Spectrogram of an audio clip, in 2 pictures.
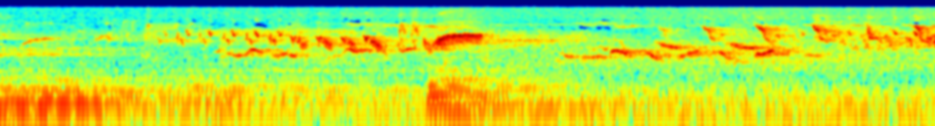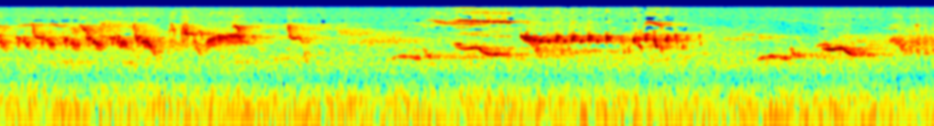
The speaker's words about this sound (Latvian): Arī putnu dziesmas ir iekļauts muzejnieku Mārtiņa Bērziņa veidotajā Ojāra Vāciešu klausītās muzikas sarakstā. Putnu dziesmas, nu, varbūt gluži ne, ne tā mūzika, bet Ojāram Vācietim putni ārkārtīgi svarīgi.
